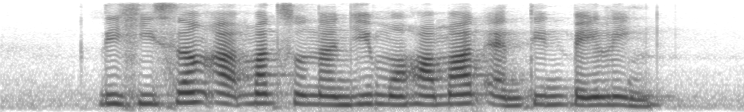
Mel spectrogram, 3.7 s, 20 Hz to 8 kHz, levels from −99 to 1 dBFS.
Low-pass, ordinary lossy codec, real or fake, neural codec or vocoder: 7.2 kHz; none; fake; autoencoder, 48 kHz, 128 numbers a frame, DAC-VAE, trained on Japanese speech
